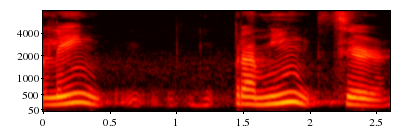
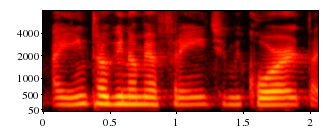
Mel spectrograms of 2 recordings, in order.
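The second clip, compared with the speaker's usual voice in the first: ordinary delivery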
